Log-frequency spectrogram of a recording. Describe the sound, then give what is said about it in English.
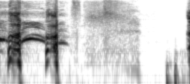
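A short burst of harsh, throaty coughing in a studio, two sharp hacks followed by a raspy wheezing breath, then another cough starting at the end. “This is what happens when you don't have a cough button in a studio.”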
